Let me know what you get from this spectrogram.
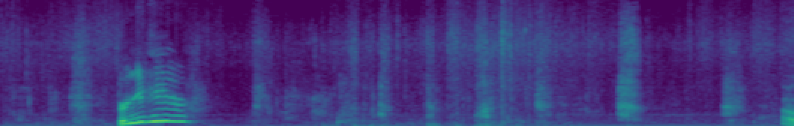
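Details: During a game of fetch, Skid, a red and white Border Collie bitch, gives one sharp, high arched bark near the start, followed by soft panting and rustling noises.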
